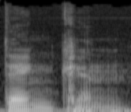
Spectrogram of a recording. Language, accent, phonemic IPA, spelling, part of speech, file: German, Germany, /ˈdɛŋkən/, denken, verb, De-denken.ogg
- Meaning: 1. to think 2. not to forget; to remember 3. to imagine 4. to think, to believe, to assume, to conjecture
